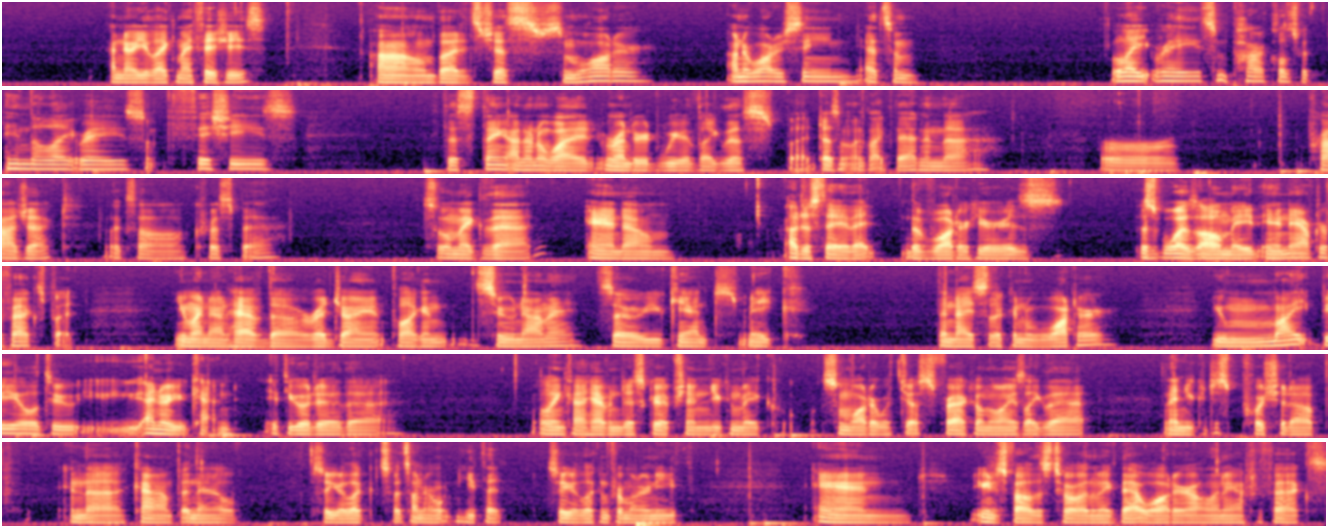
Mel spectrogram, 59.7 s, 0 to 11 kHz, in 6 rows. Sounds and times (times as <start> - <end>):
Speech: 0.8 - 2.0, 2.7 - 6.9, 8.3 - 12.2, 13.2 - 17.5, 18.2 - 18.8, 19.7 - 22.1, 23.0 - 25.0, 25.6 - 30.4, 31.1 - 35.9, 36.8 - 38.2, 38.9 - 42.8, 43.6 - 54.9, 55.8 - 59.6.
